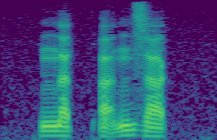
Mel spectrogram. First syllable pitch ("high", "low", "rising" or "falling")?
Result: low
